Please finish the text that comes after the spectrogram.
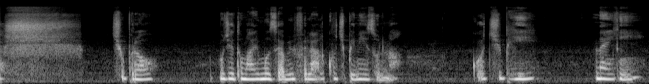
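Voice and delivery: shushing whisper; shushing his lover in a whisper; hushed whisper. Acted. Wang Ji hushing Wing.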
